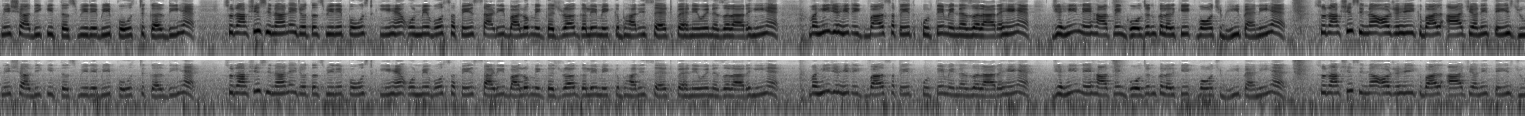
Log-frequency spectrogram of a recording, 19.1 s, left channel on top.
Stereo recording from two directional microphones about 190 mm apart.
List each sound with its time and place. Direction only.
0.0 s a woman's voice: 20° left (ahead or behind)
